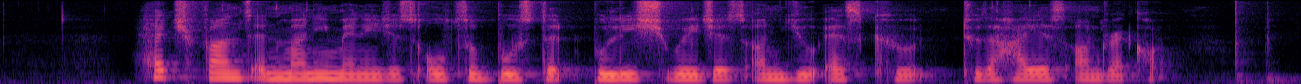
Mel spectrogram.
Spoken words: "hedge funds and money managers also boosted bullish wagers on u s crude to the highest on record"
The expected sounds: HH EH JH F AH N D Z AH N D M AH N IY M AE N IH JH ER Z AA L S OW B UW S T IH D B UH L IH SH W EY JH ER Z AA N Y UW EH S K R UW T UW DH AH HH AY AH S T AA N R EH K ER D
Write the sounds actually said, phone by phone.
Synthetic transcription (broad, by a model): HH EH CH F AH N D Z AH N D M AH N IY M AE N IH JH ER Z AA L S OW B UW S T IH D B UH L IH SH W EY JH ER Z AA N Y UW EH S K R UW T UW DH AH HH AY AH S T AA N R EH K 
